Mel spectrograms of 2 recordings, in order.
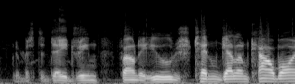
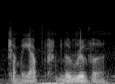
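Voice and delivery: ordinary delivery

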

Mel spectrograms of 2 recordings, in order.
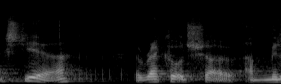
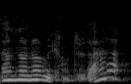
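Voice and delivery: higher alarmed refusal; mock protest; 9 semitones higher than usual. Sailors refusing to throw Jonah over, high and anxious. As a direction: push back in alarm.

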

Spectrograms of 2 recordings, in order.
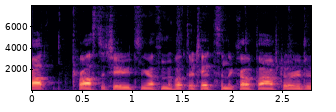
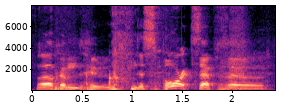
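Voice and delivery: announcer voice; 6 semitones higher, 6 dB louder, slower than usual. Acted. Podcast host intro, loud and high.

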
